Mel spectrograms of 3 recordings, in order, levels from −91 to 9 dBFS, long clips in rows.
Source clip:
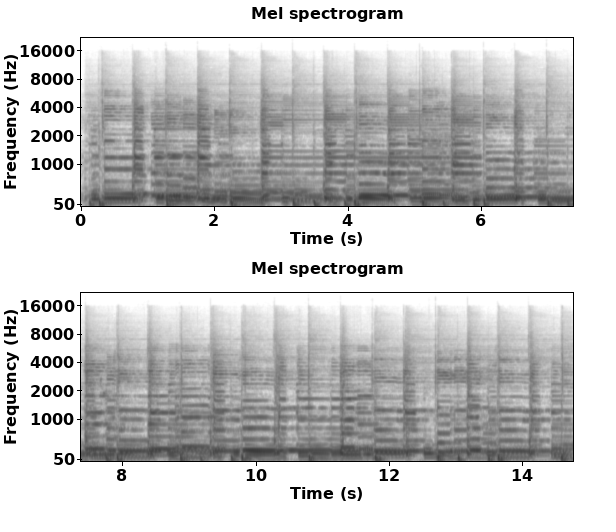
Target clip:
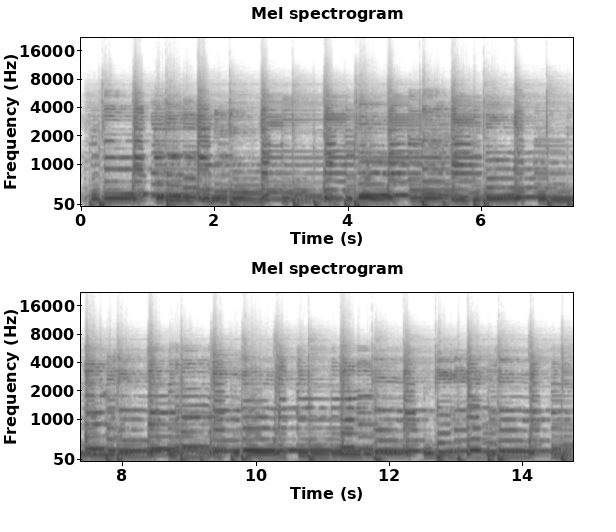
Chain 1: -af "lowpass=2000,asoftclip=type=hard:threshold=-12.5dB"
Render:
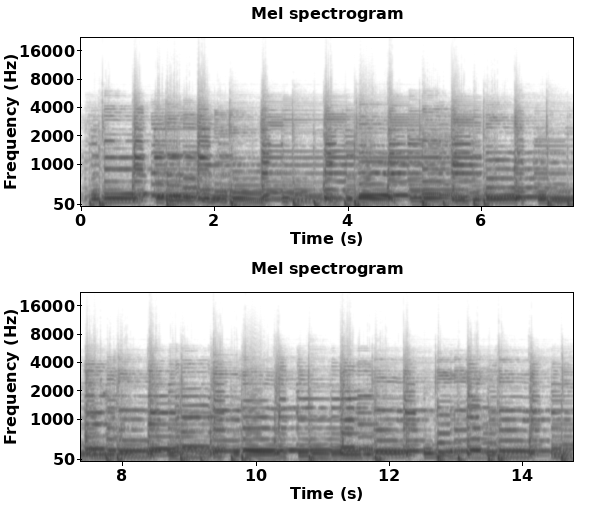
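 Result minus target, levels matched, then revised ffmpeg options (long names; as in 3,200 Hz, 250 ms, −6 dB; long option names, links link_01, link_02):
8,000 Hz band −14.0 dB
-af "lowpass=6700,asoftclip=type=hard:threshold=-12.5dB"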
